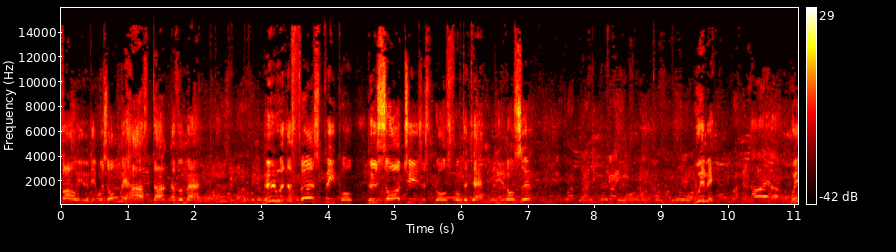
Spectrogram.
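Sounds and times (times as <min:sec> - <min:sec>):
people talking over each other: 0:00.0 - 0:11.0.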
